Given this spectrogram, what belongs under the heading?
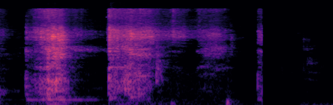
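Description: Semolina and sugar being stirred together in a pan, giving two bursts of close scraping and rubbing followed by a brief clink, with no voices.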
